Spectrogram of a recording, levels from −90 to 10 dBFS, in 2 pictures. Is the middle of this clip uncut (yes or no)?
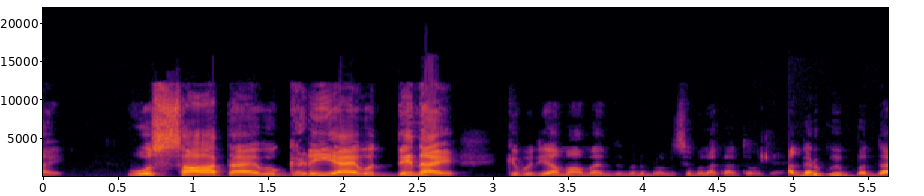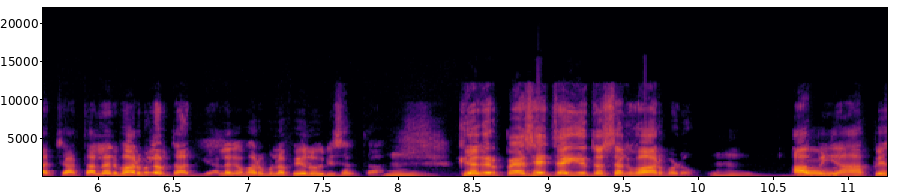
no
